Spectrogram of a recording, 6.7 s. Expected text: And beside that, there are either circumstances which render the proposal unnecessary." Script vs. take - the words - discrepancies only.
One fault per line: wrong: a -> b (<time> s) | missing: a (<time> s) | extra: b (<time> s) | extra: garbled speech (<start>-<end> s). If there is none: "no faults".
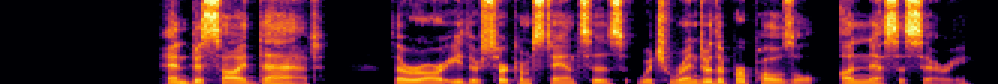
no faults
